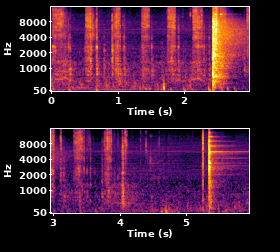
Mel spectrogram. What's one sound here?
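A metal wrench ratchets and clinks against metal parts.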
